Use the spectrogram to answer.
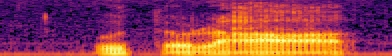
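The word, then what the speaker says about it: Uttarā: So anyway, they had the same name with a different pronunciation of the last letter. Uttara is the lady, Uttara is the man.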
